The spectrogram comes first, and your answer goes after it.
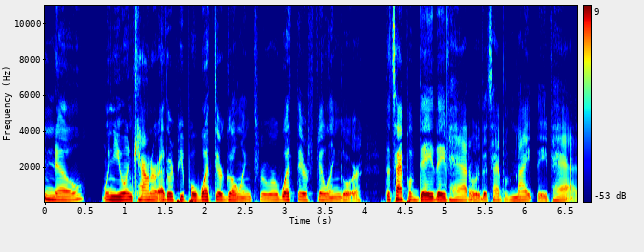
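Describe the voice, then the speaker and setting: In a very clean recording with a silent background, a woman with a Southern US accent talks at a fairly quick pace and a fairly low pitch. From US South. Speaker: singer and cosmetics entrepreneur. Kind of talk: casual interview. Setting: studio.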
